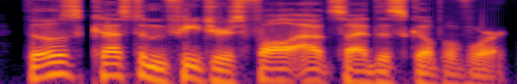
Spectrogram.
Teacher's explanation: it sounds like a question, which practically begs the client to argue with you. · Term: upward inflection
